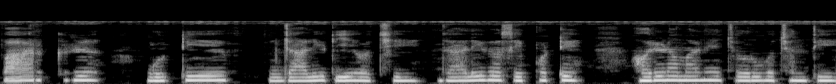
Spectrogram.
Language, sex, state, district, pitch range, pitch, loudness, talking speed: Odia, male, Odisha, Sambalpur, 170-190 Hz, 180 Hz, -14 LUFS, 85 wpm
